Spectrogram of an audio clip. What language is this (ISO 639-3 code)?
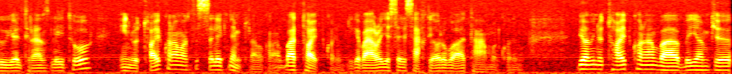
fas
